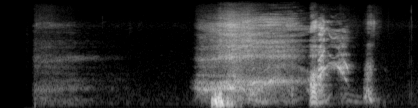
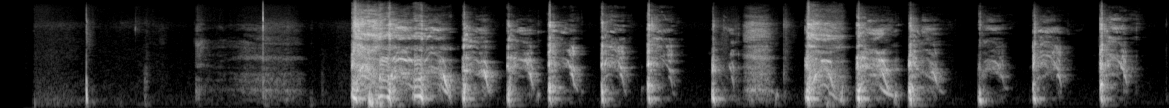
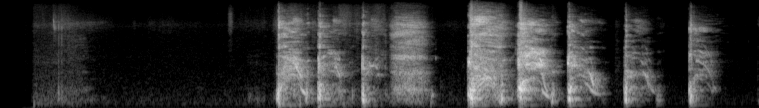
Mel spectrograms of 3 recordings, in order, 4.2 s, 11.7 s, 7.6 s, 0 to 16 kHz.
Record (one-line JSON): {"exhalation_length": "4.2 s", "exhalation_amplitude": 26040, "exhalation_signal_mean_std_ratio": 0.44, "cough_length": "11.7 s", "cough_amplitude": 32768, "cough_signal_mean_std_ratio": 0.43, "three_cough_length": "7.6 s", "three_cough_amplitude": 32768, "three_cough_signal_mean_std_ratio": 0.4, "survey_phase": "beta (2021-08-13 to 2022-03-07)", "age": "45-64", "gender": "Male", "wearing_mask": "No", "symptom_cough_any": true, "symptom_onset": "12 days", "smoker_status": "Ex-smoker", "respiratory_condition_asthma": false, "respiratory_condition_other": false, "recruitment_source": "REACT", "submission_delay": "1 day", "covid_test_result": "Negative", "covid_test_method": "RT-qPCR", "influenza_a_test_result": "Negative", "influenza_b_test_result": "Negative"}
